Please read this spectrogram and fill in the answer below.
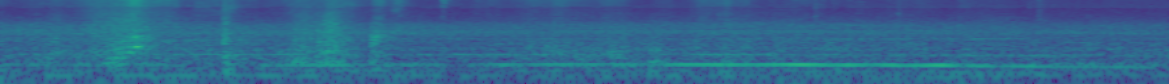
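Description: Inflated Sea Eagle kayak's vinyl hull rubbing and creaking under a person climbing in and sitting down, in a few short scrapes over the first three seconds. A low steady hum rises about halfway through and runs until near the end.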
